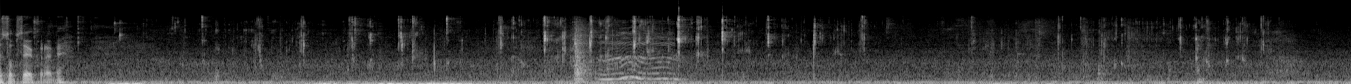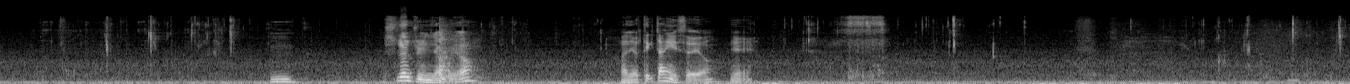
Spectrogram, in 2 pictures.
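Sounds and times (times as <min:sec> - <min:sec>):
steady low hum: 0:00.0 - 0:27.0
wet chewing mouth clicks: 0:01.1 - 0:08.9, 0:09.6 - 0:12.8, 0:14.5 - 0:16.7
person humming: 0:05.9 - 0:07.0, 0:16.2 - 0:16.5.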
